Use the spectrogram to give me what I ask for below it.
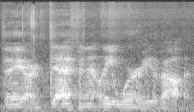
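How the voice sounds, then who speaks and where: A deep, steady voice at normal speed belongs to a man reading a children's storybook with expression and casual side comments to the little ones. There's echo in the room and some faint background noise.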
